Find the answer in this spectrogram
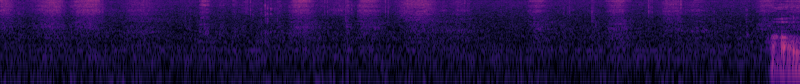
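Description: Wooden graphite pencil scratching faintly across drawing paper in short, irregular sketching strokes.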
